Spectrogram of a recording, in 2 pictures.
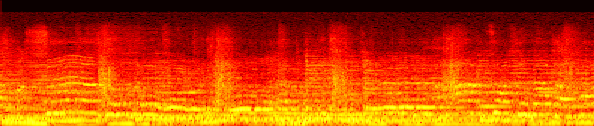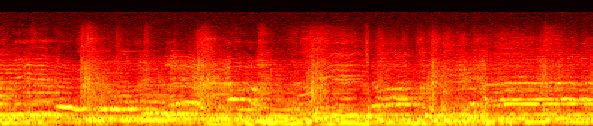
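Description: A live rock band playing: a sung lead vocal over bass guitar and drums, with a sharp drum hit about once a second.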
